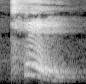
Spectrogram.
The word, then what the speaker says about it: Tee: The spelling is the same, but you pronounce it as Tee.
